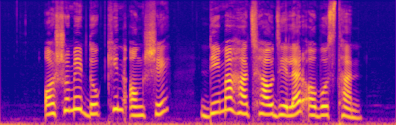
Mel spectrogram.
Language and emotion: Bengali, neutral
